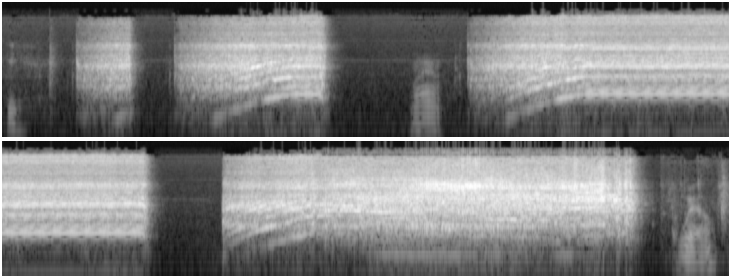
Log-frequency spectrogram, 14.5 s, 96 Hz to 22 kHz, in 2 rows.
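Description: Lynxx 40-volt brushless battery chainsaw triggered in five bursts: two short blips and three longer runs. Each run winds quickly up in pitch to a steady high whine and stops suddenly. The last run is rougher, with the chain cutting into pallet wood.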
